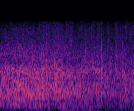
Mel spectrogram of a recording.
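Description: Audience applauding after a punchline, a dense steady clapping that eases off slightly toward the end.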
